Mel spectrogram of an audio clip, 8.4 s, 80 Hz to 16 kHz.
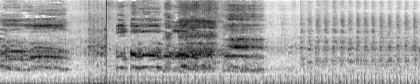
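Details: Morning rooster crowing, 8 April 2021: overlapping raspy crows fill the first five seconds, then only a loud, throbbing motor-like drone remains.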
